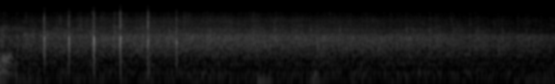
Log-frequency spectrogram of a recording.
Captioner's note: applause erupts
